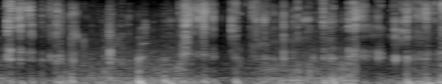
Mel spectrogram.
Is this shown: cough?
no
